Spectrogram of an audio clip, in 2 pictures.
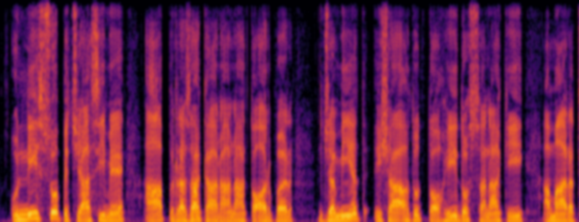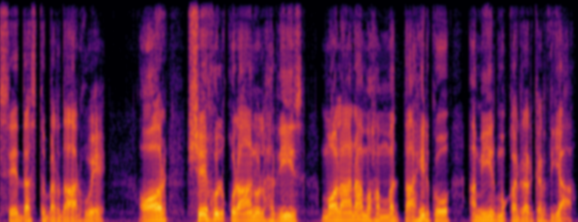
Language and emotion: Urdu, neutral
